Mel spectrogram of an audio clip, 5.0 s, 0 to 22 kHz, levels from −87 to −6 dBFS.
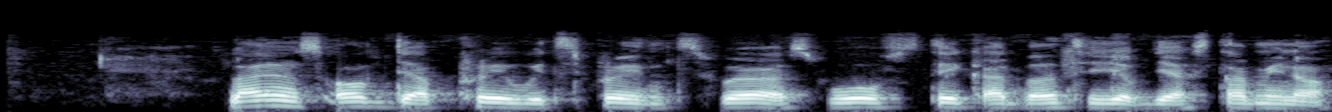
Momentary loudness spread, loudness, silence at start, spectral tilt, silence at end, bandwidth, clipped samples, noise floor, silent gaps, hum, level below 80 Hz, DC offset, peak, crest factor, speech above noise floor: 4 LU; -16 LUFS; 0.85 s; -5.5 dB/octave; 0 s; 7.4 kHz; under 0.1%; -43 dBFS; none; none; -58 dBFS; under 0.1%; -2 dBFS; 14 dB; 28 dB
